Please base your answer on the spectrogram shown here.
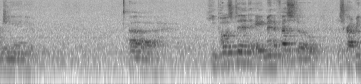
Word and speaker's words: GNU: GM use nine innings I think some people i don't know if it's officially pronounced canoe I'm not have called it that because think that's not silly but you can press neither good new or GNU he posted a manifesto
